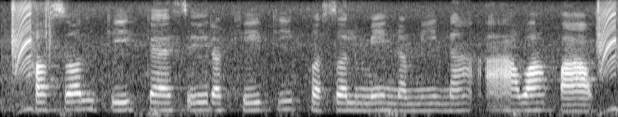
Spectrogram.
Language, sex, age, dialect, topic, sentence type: Bhojpuri, female, 18-24, Western, agriculture, question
